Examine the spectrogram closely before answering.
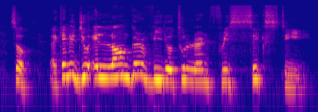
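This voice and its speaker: The speaker has a French accent. The recording is very clean with a silent background. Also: man. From France. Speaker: inline skating youtuber. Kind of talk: live stream Q&A. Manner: casual, many fillers and restarts.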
